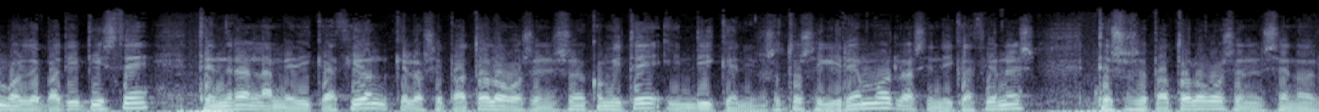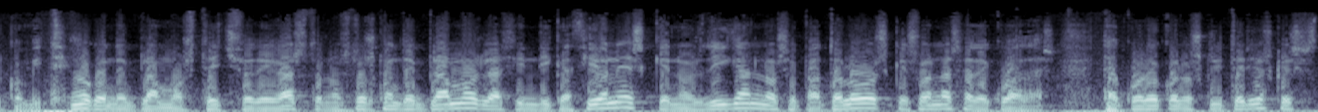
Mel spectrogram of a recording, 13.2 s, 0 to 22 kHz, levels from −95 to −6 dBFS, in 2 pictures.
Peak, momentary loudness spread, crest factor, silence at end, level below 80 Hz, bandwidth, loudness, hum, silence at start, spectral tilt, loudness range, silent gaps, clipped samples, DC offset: -8 dBFS; 5 LU; 16 dB; 0 s; -36 dBFS; 14 kHz; -25 LUFS; none; 0 s; -7.5 dB/octave; 2 LU; none; under 0.1%; under 0.1%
